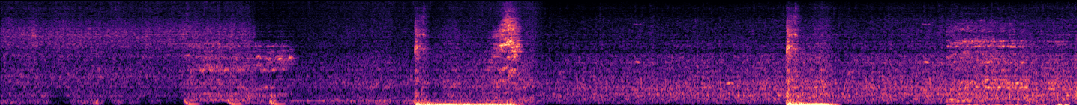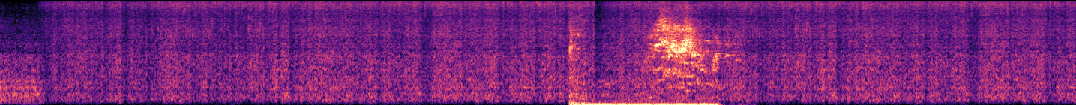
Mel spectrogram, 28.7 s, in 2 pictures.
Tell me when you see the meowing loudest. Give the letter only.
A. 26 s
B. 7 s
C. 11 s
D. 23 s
D.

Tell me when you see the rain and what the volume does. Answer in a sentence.
The rain can be heard from 0.0 to 28.6 s, getting louder.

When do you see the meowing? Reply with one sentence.
You can hear the meowing from 5.5 to 7.0 s, from 10.4 to 11.2 s and from 21.9 to 23.9 s.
